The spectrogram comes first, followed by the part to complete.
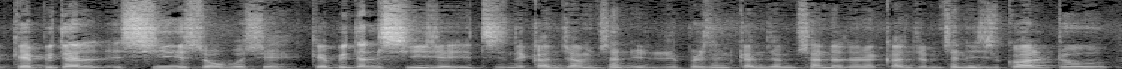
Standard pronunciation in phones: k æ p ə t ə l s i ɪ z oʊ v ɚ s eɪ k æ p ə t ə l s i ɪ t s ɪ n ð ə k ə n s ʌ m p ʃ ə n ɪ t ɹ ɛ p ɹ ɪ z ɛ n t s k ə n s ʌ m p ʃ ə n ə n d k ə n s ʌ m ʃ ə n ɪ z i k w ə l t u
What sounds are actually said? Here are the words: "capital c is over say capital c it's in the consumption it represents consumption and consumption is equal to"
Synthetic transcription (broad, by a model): k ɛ p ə t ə l s i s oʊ b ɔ s eɪ k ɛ p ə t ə l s i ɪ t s ɪ n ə k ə n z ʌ m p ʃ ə n ɪ t ɹ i p ɹ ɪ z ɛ n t k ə n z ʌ m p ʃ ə n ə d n k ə n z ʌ m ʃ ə n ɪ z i k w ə l t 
